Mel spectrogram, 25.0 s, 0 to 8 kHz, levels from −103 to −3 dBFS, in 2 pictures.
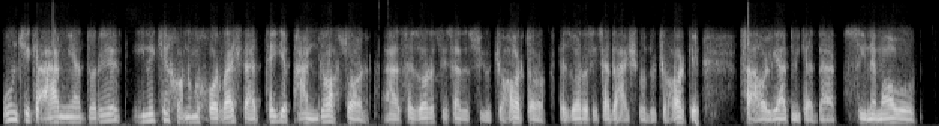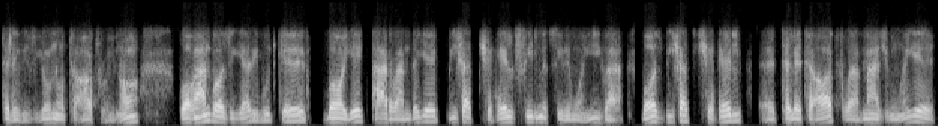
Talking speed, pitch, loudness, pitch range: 115 wpm, 105 Hz, -27 LUFS, 95-125 Hz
